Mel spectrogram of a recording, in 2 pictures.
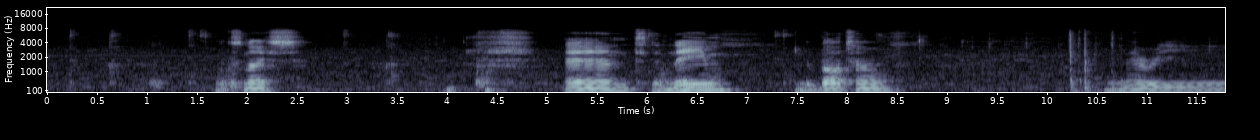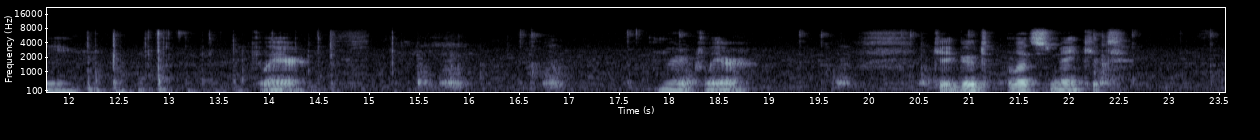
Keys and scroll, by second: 4.6-5.5 typing, 6.8 shift+r, 7.1 shift+y, 7.6 space, 7.9 shift+c, 9.0 shift+r, 18.8 Return.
